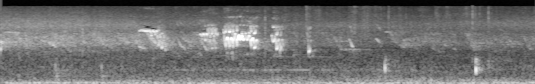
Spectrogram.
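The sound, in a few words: chickens and hens chirping in a coop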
